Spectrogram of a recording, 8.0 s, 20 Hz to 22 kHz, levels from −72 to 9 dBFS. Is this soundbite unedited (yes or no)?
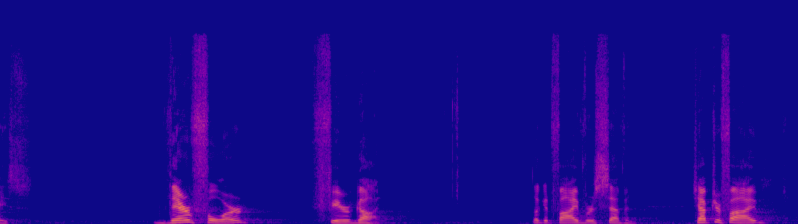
no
